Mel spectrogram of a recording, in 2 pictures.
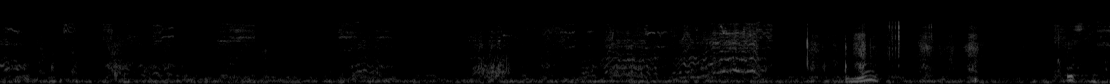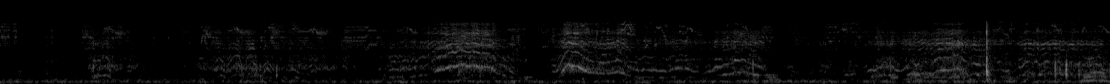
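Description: Plastic tyres scrape and grind on rock.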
